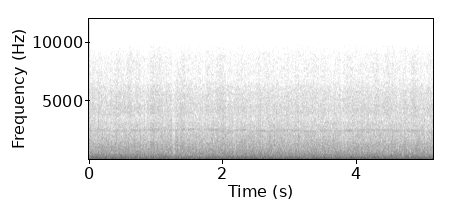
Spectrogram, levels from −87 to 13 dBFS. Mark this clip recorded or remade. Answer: recorded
